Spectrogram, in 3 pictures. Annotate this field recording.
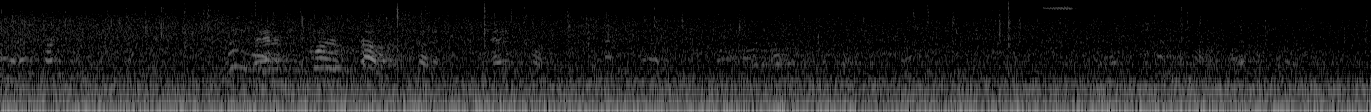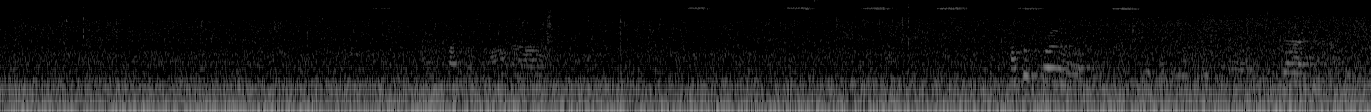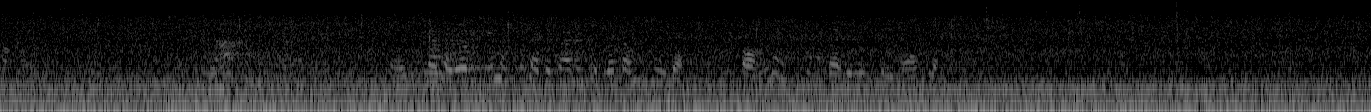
dry leaves flying and slowly descending on soft autumn carpet, wind, passers-by walking above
